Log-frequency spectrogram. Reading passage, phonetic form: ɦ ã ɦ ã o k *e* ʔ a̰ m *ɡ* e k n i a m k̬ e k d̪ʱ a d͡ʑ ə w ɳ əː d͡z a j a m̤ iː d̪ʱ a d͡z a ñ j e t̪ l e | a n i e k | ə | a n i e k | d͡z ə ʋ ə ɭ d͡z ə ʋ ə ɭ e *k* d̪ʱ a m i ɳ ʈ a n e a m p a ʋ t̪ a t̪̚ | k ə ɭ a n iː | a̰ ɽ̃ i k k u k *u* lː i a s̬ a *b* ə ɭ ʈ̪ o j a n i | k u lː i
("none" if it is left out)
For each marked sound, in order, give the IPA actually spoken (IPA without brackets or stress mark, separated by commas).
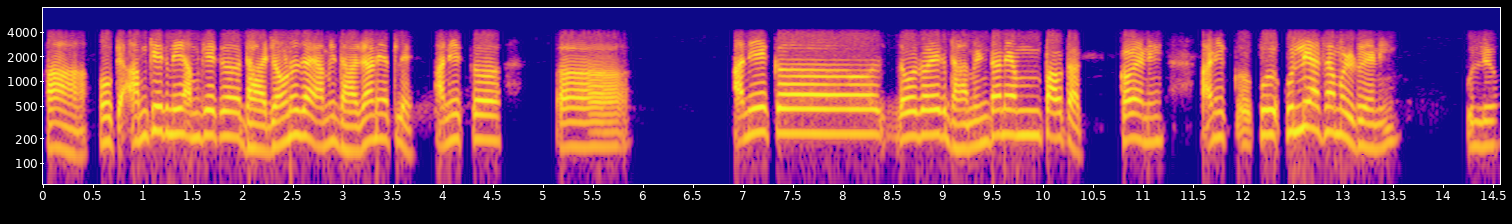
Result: e, k, k, u, m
